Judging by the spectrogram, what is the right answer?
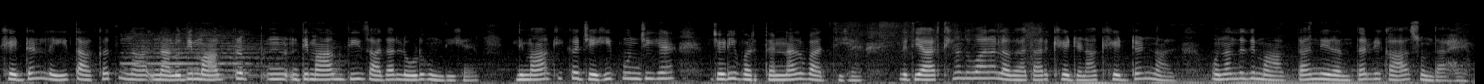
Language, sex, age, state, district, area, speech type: Punjabi, female, 18-30, Punjab, Fatehgarh Sahib, rural, spontaneous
